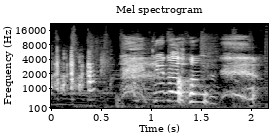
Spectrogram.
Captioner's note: laughter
